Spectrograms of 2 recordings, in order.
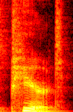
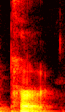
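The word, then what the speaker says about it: Peart: We never said Pier. I try to force myself now, but I didn't hear P. That is the way to say it. I didn't hear P until like 3 years ago. Pier P. Pier is the correct pronunciation, right?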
